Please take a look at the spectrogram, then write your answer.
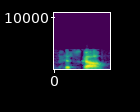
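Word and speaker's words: Pisgah: and I found out it was called the pisca crater area and that's spelled p i s g a Ag and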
